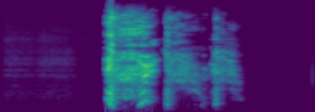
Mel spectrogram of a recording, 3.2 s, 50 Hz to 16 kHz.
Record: {
  "cough_length": "3.2 s",
  "cough_amplitude": 32767,
  "cough_signal_mean_std_ratio": 0.36,
  "survey_phase": "beta (2021-08-13 to 2022-03-07)",
  "age": "45-64",
  "gender": "Male",
  "wearing_mask": "No",
  "symptom_cough_any": true,
  "symptom_onset": "12 days",
  "smoker_status": "Current smoker (1 to 10 cigarettes per day)",
  "respiratory_condition_asthma": false,
  "respiratory_condition_other": false,
  "recruitment_source": "REACT",
  "submission_delay": "1 day",
  "covid_test_result": "Negative",
  "covid_test_method": "RT-qPCR",
  "influenza_a_test_result": "Negative",
  "influenza_b_test_result": "Negative"
}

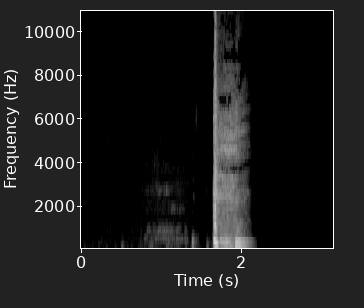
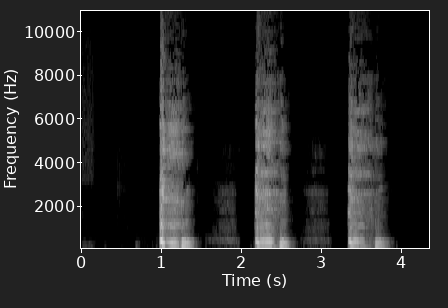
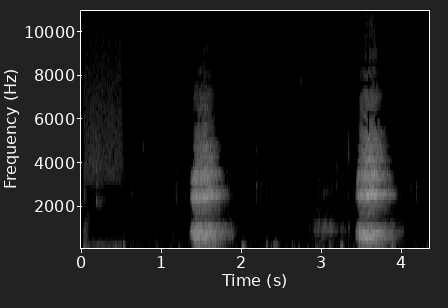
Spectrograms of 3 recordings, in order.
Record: {
  "cough_length": "3.2 s",
  "cough_amplitude": 32768,
  "cough_signal_mean_std_ratio": 0.22,
  "three_cough_length": "4.4 s",
  "three_cough_amplitude": 32768,
  "three_cough_signal_mean_std_ratio": 0.35,
  "exhalation_length": "4.4 s",
  "exhalation_amplitude": 5581,
  "exhalation_signal_mean_std_ratio": 0.36,
  "survey_phase": "beta (2021-08-13 to 2022-03-07)",
  "age": "18-44",
  "gender": "Male",
  "wearing_mask": "No",
  "symptom_runny_or_blocked_nose": true,
  "smoker_status": "Never smoked",
  "respiratory_condition_asthma": false,
  "respiratory_condition_other": false,
  "recruitment_source": "REACT",
  "submission_delay": "1 day",
  "covid_test_result": "Negative",
  "covid_test_method": "RT-qPCR",
  "influenza_a_test_result": "Negative",
  "influenza_b_test_result": "Negative"
}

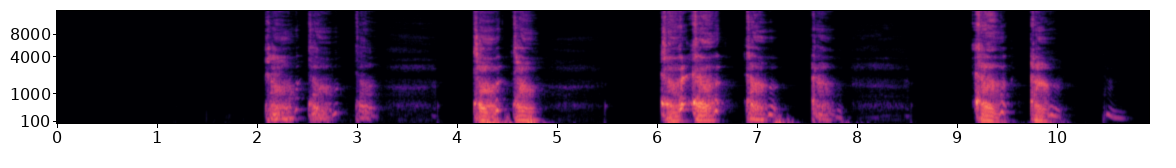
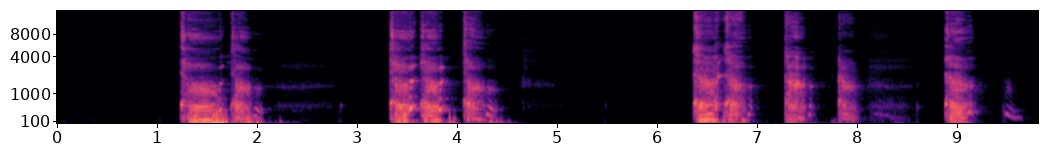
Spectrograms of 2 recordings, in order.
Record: {
  "cough_length": "10.9 s",
  "cough_amplitude": 19299,
  "cough_signal_mean_std_ratio": 0.4,
  "three_cough_length": "9.8 s",
  "three_cough_amplitude": 18298,
  "three_cough_signal_mean_std_ratio": 0.43,
  "survey_phase": "beta (2021-08-13 to 2022-03-07)",
  "age": "18-44",
  "gender": "Female",
  "wearing_mask": "No",
  "symptom_cough_any": true,
  "symptom_runny_or_blocked_nose": true,
  "symptom_onset": "8 days",
  "smoker_status": "Never smoked",
  "respiratory_condition_asthma": true,
  "respiratory_condition_other": false,
  "recruitment_source": "REACT",
  "submission_delay": "1 day",
  "covid_test_result": "Negative",
  "covid_test_method": "RT-qPCR"
}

